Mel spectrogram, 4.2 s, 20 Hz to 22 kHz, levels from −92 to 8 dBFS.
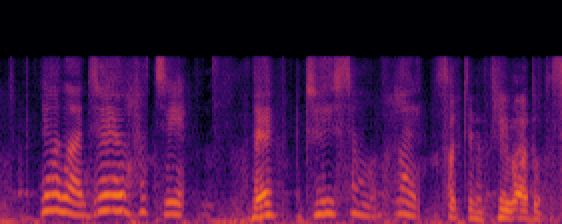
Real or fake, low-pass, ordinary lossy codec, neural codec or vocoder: fake; none; none; codec, 16 kHz, 1 kbps, FreqCodec, smaller model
